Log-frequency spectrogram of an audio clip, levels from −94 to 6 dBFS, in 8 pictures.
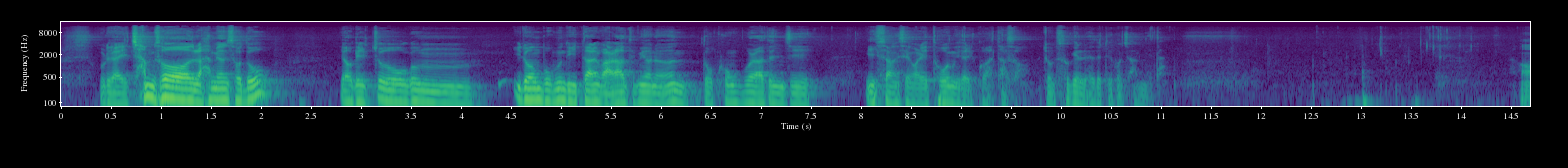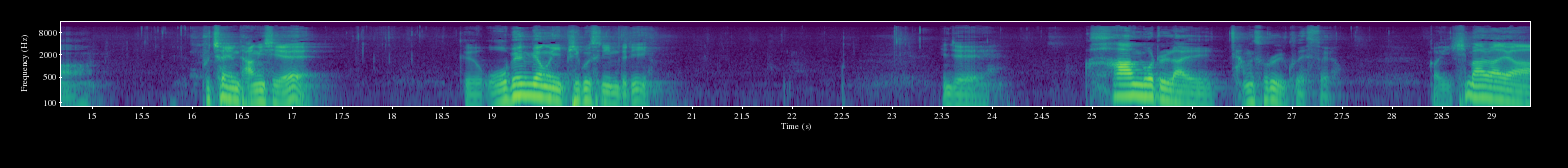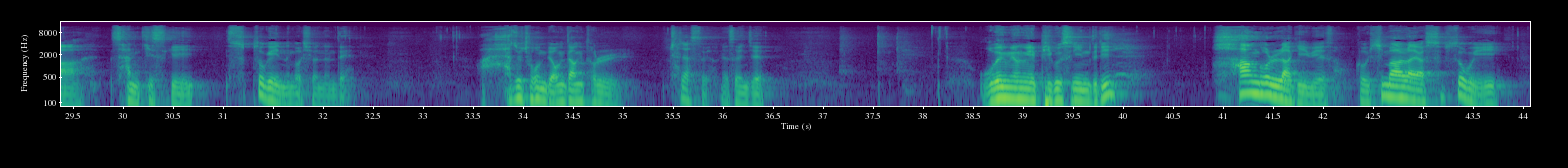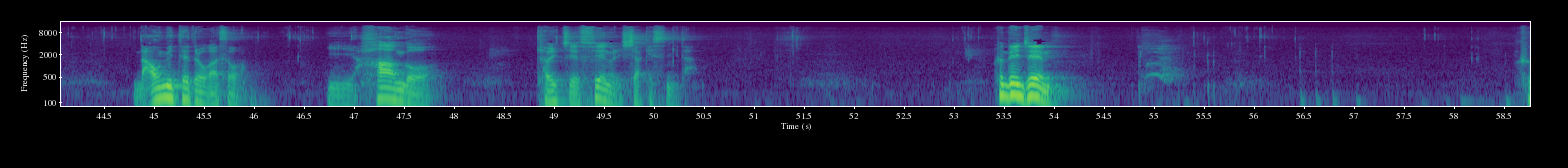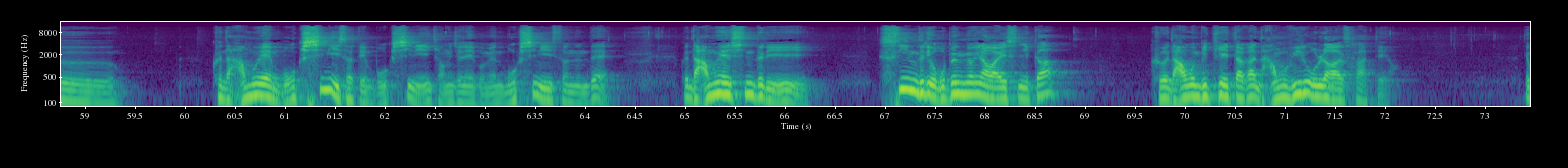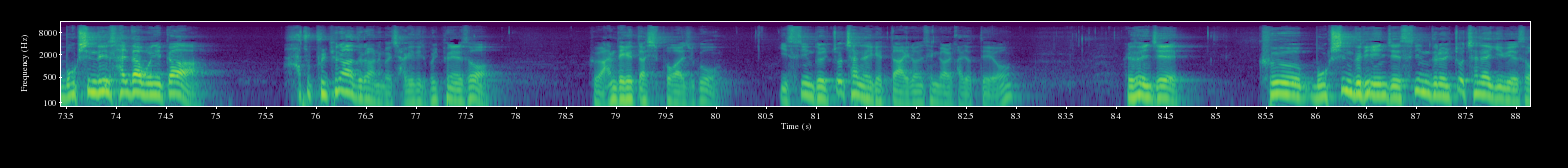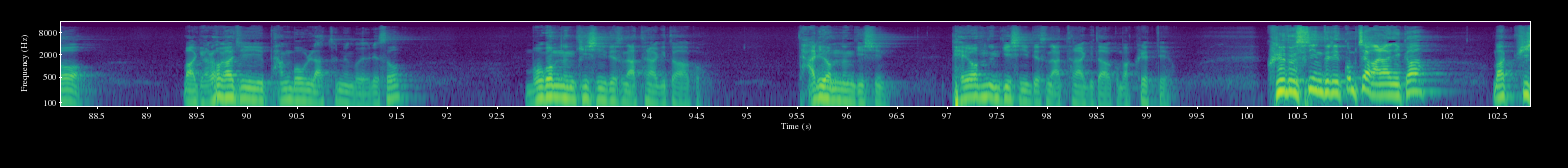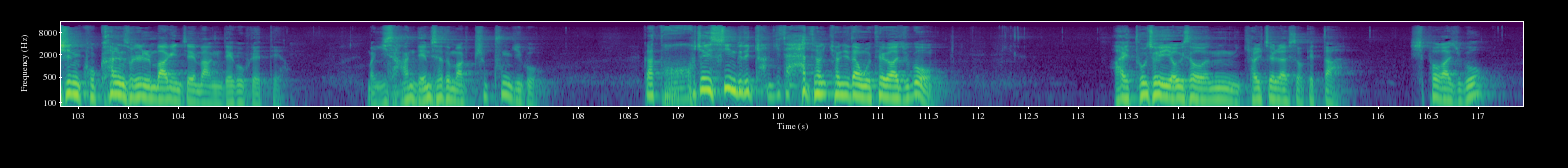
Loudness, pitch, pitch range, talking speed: -21 LUFS, 115 Hz, 95-145 Hz, 240 characters per minute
